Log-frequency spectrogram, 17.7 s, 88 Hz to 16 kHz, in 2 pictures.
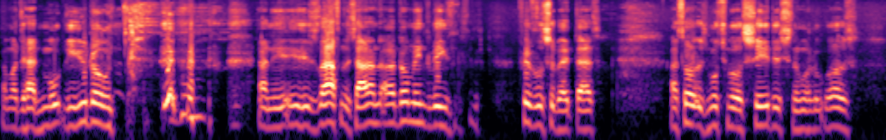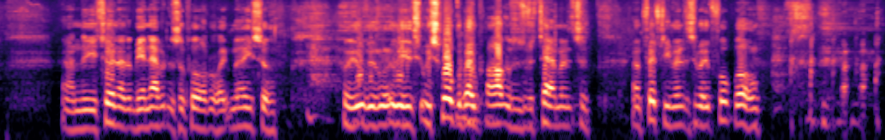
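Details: Adult man with Parkinson's disease diagnosed in 2008; hypokinetic dysarthria.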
